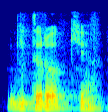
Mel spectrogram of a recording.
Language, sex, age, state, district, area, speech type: Odia, male, 18-30, Odisha, Mayurbhanj, rural, read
